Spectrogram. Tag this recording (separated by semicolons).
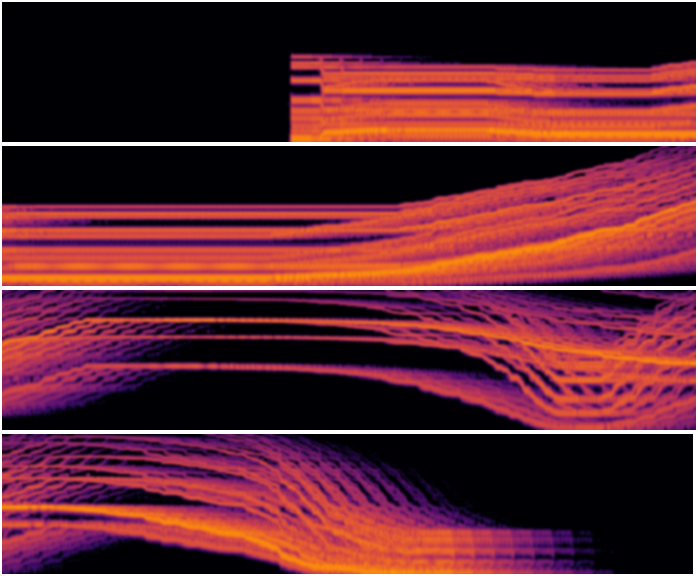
lonely; bend; pitch; synth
